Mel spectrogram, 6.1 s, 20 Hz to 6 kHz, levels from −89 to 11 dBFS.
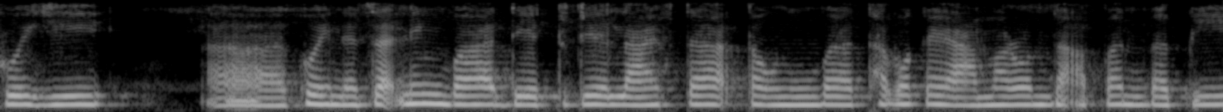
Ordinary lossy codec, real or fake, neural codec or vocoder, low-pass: none; fake; codec, 16 kHz, 16 kbps, FunCodec, trained on LibriTTS, 50 frames a second; 5.4 kHz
